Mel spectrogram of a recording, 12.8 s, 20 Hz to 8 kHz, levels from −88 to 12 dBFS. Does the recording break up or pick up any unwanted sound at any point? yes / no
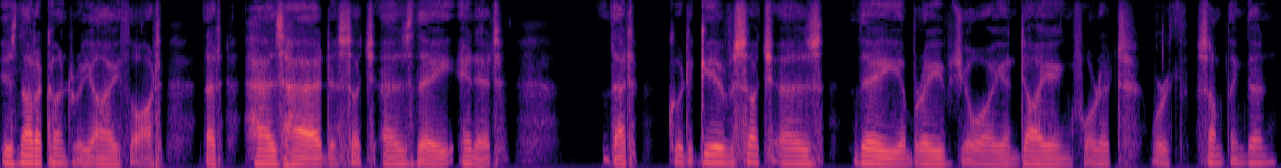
no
